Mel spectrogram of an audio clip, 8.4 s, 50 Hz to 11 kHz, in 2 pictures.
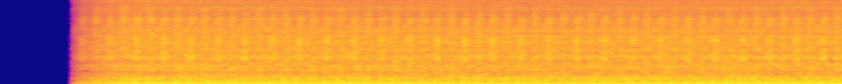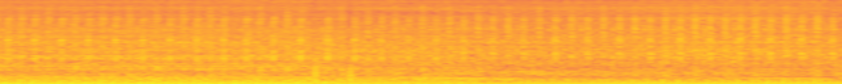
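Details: Subaru FA20DIT petrol engine idling with the air conditioning on: steady idle with a light, regular knock of about four beats a second; engine knock.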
